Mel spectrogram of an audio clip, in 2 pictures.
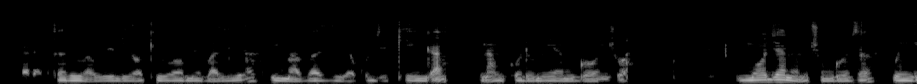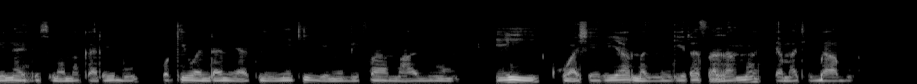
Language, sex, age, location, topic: Swahili, male, 18-24, Kisumu, health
